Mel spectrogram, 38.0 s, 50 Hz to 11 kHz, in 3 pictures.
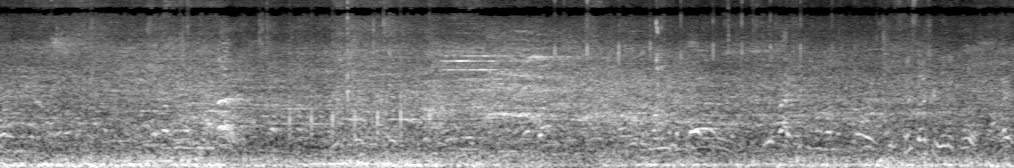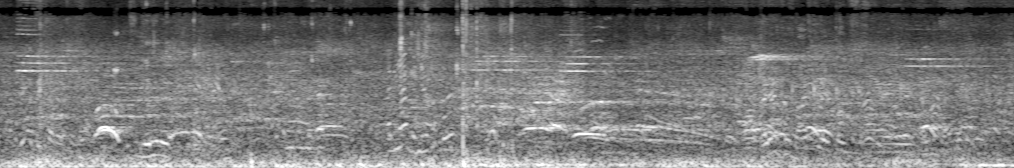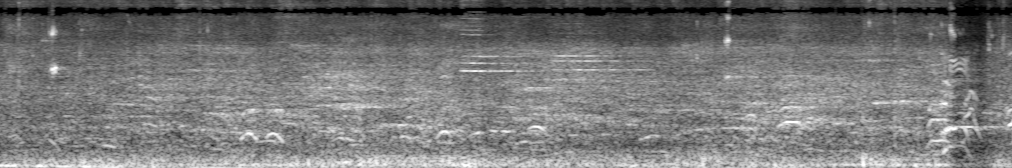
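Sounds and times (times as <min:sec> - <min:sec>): voices and calls echoing: 0:00.0 - 0:38.0
balls bouncing: 0:01.8 - 0:05.7, 0:07.3 - 0:11.7, 0:14.4 - 0:19.3, 0:36.0 - 0:37.0
sneakers squeaking on court floor: 0:12.6 - 0:20.4, 0:25.4 - 0:26.6, 0:33.8 - 0:35.0, 0:36.0 - 0:38.0
volleyball being hit: 0:18.4 - 0:19.0.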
